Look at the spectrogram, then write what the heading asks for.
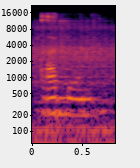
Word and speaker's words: almond: Sa YouTube yung bang yung pagbigkas ng mga salita minsan silent L daw amon siyempre nasanayan na almon na lang. Silent L pala.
